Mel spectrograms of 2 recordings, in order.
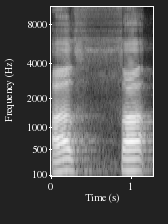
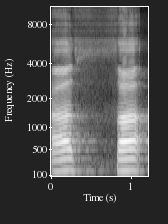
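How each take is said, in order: No difference in how they are said.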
